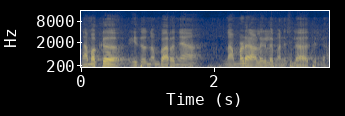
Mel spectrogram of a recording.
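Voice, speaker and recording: A man's voice: medium pitch, moderate pace, background noise. An older man, preaching a sermon emphatically and repeating lines for the congregation. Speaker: pastor. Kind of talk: sermon with congregation reading scripture.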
